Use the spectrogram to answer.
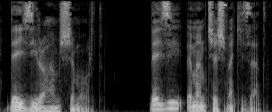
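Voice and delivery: usual speaking voice

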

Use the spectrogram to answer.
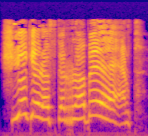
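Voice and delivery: high, stretched call from afar; shouted question. A narrator's reading. Linton calls to Robert from the doorway, shouting. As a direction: call out long and high to a servant. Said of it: "لینتون از دم در داد زد".

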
